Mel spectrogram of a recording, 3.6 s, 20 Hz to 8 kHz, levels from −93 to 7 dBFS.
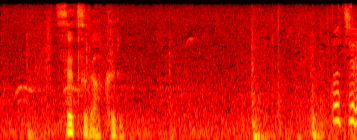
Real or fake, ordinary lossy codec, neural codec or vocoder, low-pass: real; none; none; 7.2 kHz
